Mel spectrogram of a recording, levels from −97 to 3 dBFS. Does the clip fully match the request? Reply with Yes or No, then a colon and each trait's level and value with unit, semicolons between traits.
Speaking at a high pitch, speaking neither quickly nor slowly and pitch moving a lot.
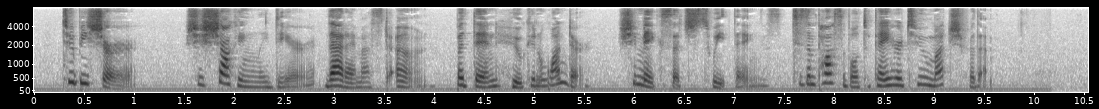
Yes: high, 225 Hz; average, 165 wpm; wide, 6.9 semitones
